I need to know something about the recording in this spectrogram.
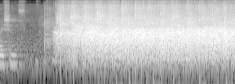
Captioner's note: applause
